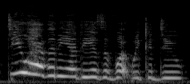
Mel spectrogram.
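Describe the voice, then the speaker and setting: A woman's voice: very high-pitched, sing-song, fast talker, warm tone, voice pushed up. A woman voicing a kind, eager young frog in a children's storybook, speaking earnestly and politely.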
